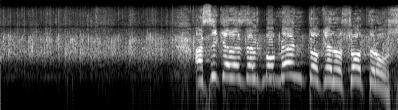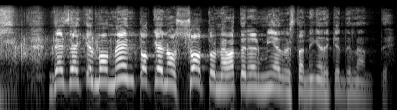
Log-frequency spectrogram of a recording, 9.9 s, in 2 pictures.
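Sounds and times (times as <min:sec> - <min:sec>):
audience applauding: 0:00.0 - 0:06.7
speech: 0:02.4 - 0:09.9.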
